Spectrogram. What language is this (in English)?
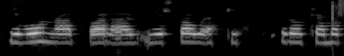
Icelandic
